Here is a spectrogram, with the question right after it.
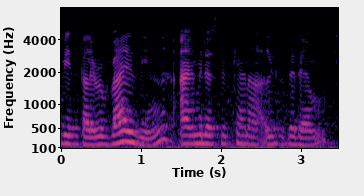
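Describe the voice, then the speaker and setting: A woman speaks in a Jamaican accent at a moderate pace. Room echo is audible. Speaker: study tutor and student youtuber. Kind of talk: casual vlog advice.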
